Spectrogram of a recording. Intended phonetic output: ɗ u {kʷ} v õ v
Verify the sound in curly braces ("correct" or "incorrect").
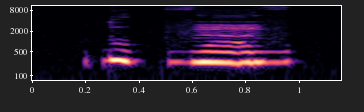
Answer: correct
